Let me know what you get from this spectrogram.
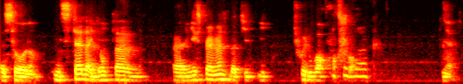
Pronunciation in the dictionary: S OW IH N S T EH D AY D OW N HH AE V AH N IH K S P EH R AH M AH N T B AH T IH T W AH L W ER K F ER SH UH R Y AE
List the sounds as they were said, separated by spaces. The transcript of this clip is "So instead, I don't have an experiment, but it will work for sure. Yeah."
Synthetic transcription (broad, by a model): S OW IH N S T EH D AY D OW N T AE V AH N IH K S P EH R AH M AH N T B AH T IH T W AH L W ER K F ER S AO Y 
